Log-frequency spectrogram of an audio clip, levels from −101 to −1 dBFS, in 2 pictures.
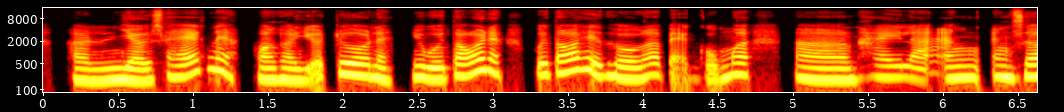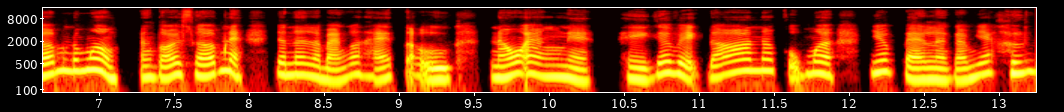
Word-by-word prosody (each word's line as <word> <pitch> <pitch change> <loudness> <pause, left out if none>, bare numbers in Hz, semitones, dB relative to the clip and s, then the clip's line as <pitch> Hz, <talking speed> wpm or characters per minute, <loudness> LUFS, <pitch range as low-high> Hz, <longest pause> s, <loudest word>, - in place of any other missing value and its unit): ờ, 185 -1 -2 0.2
giờ 180 -2 +4
sáng 230 +6 0
nè, 325 -5 +2 0.2
hoặc 195 -1 +2
là 190 - +2
giữa 180 0 0
trưa 255 -3 +4
nè, 205 -4 +1
như 220 - +1
buổi 195 -1 +3
tối 250 - +4
nè. 320 - +3 0.3
Buổi 250 - +3
tối 290 +6 +4
thì 260 -9 +3
thường 205 -4 +1
á 250 +2 +1
bạn - - -6
cũng, 215 +6 -3
ơ, 255 - +2 0.3
ờ, 185 -3 +1
hay 215 +1 -6
là 200 -3 -2
ăn 210 +1 -1
ăn 220 -2 +1
sớm, 245 +9 +2
đúng 320 0 +1
hông? 325 -11 +5
Ăn 215 0 -3
tối 215 +4 +1
sớm 245 +4 +1
nè, 310 - +2 0.2
cho 260 - -1
nên 255 0 -1
là 225 - -1
bạn 175 0 -1
có 255 - -3
thể 215 -4 -3
tự 190 +1 +2 0.3
nấu 215 +4 +2
ăn 240 -5 0
nè, 185 -4 0 0.2
thì 190 -2 -1
cái 280 +2 +1
việc 255 - -1
đó 275 +9 +1
nó 330 0 -1
cũng, 275 -4 -6
ờ, 270 -2 +2 0.2
giúp 300 +1 -1
bạn 190 -2 +2
là 190 -1 0
cảm 180 +3 -1
giác 275 +3 -4
hứng 285 +2 +1
230 Hz, 255 wpm, -21 LUFS, 195-265 Hz, 0.3 s, hông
